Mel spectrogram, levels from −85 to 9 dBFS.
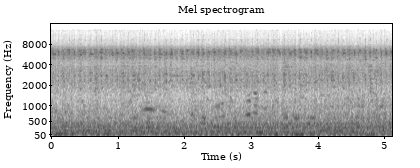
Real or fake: real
